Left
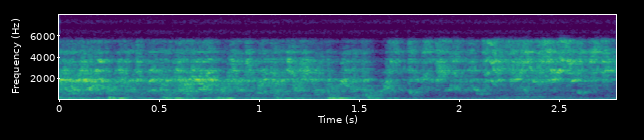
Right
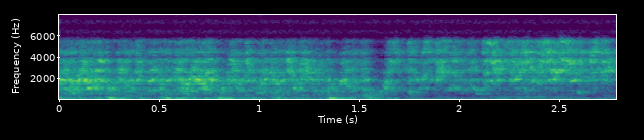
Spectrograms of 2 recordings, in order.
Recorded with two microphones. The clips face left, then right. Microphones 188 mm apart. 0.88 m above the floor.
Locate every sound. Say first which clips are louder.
0.0 s an insect: right 1 dB; 70° right (ahead or behind), 3 m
